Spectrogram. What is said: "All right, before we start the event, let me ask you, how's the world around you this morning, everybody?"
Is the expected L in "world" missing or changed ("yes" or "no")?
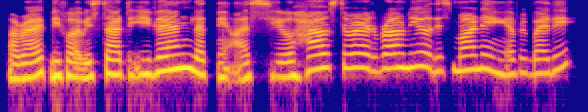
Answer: yes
